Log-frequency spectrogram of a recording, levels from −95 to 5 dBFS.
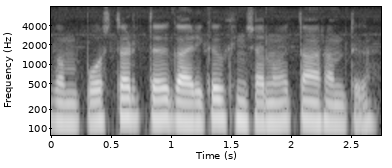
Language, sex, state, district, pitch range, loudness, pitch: Wancho, male, Arunachal Pradesh, Longding, 125-140 Hz, -16 LUFS, 130 Hz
